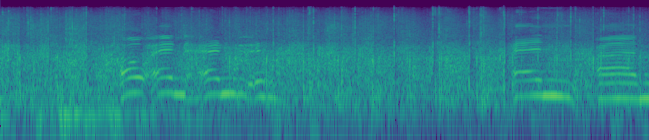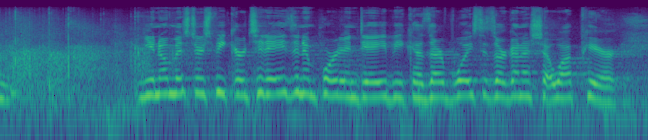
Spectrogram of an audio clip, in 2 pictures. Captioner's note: applause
